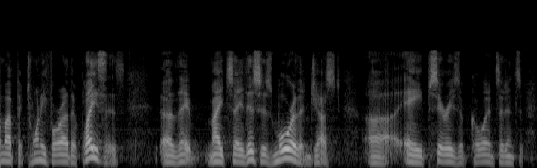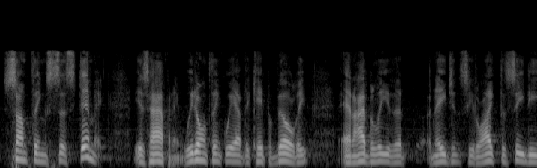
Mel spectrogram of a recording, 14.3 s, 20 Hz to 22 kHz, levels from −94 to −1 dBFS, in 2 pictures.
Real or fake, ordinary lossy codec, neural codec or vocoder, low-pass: real; MP3, 48 kbps; none; 7.2 kHz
